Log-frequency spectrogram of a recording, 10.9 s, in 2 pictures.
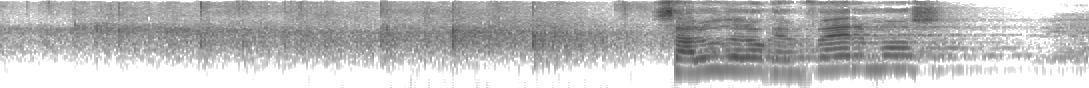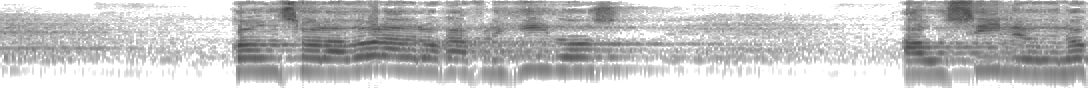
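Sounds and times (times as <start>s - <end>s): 
applause: 0.0s - 3.4s
speech: 3.3s - 4.8s, 6.6s - 8.6s, 10.0s - 10.8s.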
